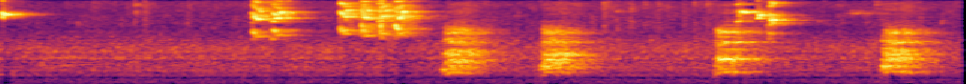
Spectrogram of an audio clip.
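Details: Lovebird singing while dancing: sharp high chirps near the top of the range mixed with harsher, lower rasping bursts, given irregularly about once a second over a steady faint background hiss.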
